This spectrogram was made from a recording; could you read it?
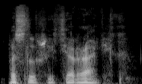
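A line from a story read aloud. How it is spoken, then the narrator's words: Heartfelt, earnest. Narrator (Russian): сказал он, наконец, проникновенным тоном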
